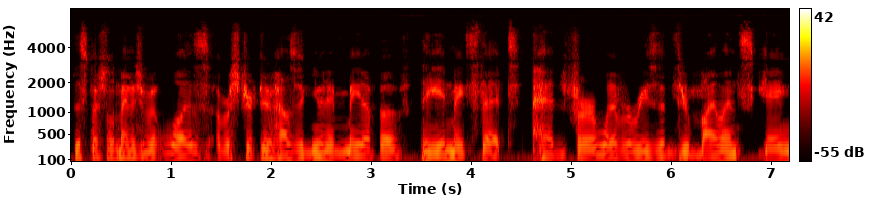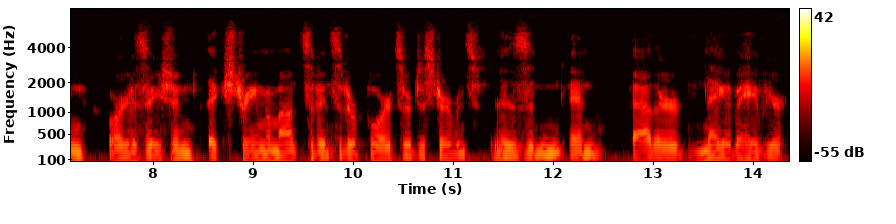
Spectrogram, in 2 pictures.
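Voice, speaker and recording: A man working as a corrections officer answers radio interview questions in a plain-spoken, halting way, his voice disguised to sound deeper. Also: level tone, dry recording, lo-fi sound. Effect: voice disguised to protect anonymity, deepened. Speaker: corrections officer, senior officer specialist.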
